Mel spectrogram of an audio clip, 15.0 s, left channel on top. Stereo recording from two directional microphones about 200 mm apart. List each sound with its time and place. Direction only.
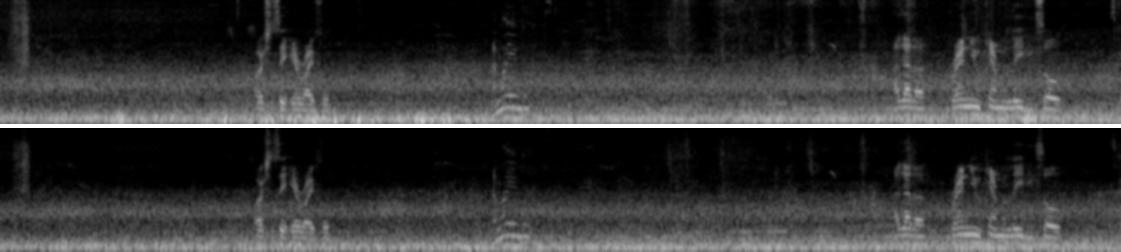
3.4 s speech: 40° left (ahead or behind)
11.9 s speech: 10° left (ahead or behind)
